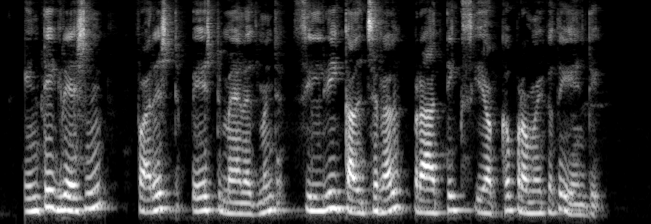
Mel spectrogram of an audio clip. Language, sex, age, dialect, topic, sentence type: Telugu, male, 18-24, Utterandhra, agriculture, question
